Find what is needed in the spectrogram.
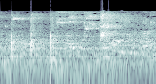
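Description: Basketball sneakers squeaking on a hardwood gym floor in short high-pitched chirps, strongest over a second in, while the ball bounces sharply on the floor a few times. Players' voices are heard in the hall.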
